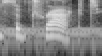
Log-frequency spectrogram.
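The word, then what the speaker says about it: −: Ed Sheeran announces the release of his new album '-' (pronounced Subtract) and reveals in a press release that a lot of pain and hope were the inspiration for the album.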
